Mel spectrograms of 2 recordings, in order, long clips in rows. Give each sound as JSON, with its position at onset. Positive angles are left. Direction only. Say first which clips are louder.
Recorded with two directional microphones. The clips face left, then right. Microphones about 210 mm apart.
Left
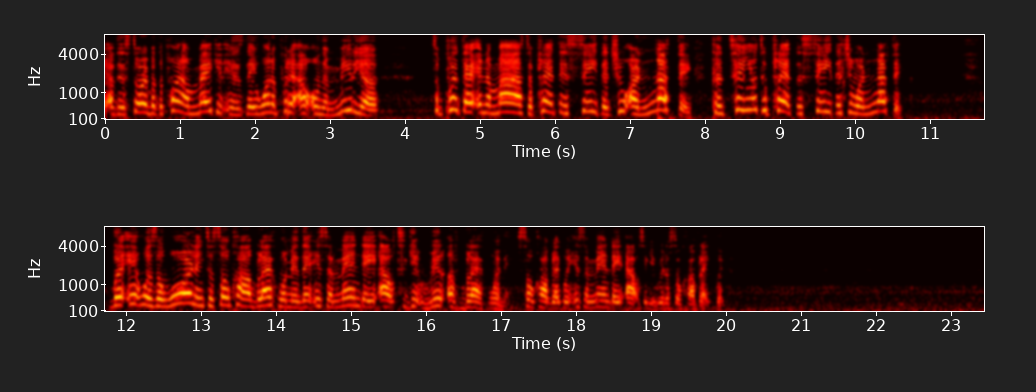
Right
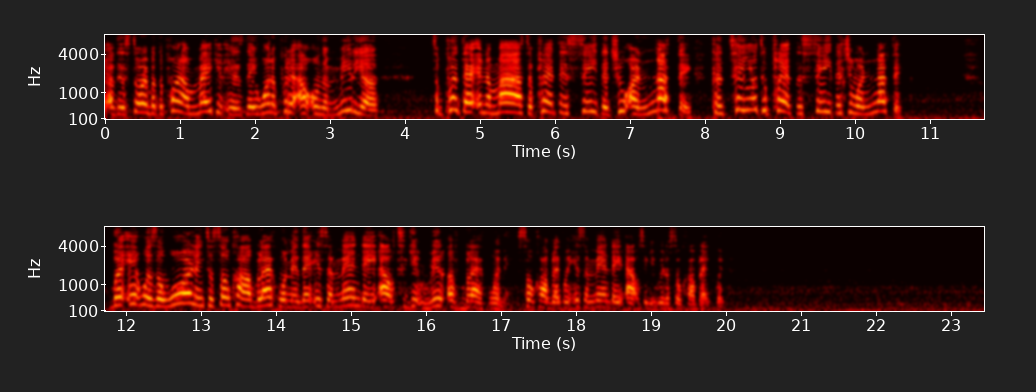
{"t": 0.0, "sound": "speech", "louder": "left 1 dB", "side_deg": 25}
{"t": 11.9, "sound": "speech", "louder": "left 3 dB", "side_deg": 20}
{"t": 15.1, "sound": "speech", "louder": "left 1 dB", "side_deg": 25}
